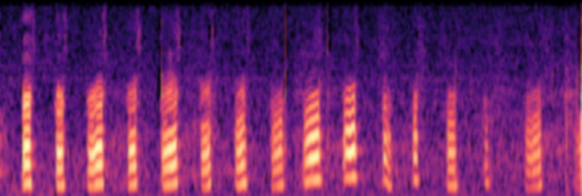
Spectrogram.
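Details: Three-week-old English Setter puppy Remington, eyes not yet open, makes a steady series of brief squeaky whimpers, roughly three per second, over a low constant hum.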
